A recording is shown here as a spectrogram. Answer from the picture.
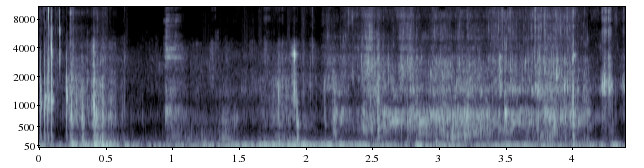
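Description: Lake water splashing and sloshing close to the microphone, with a few sharp knocks and a heavy thump in the first half second and a busier, uneven splashing later on.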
